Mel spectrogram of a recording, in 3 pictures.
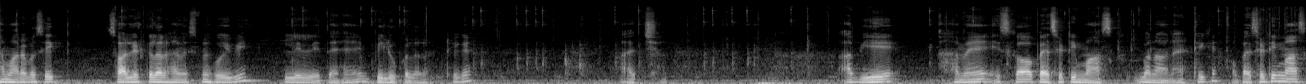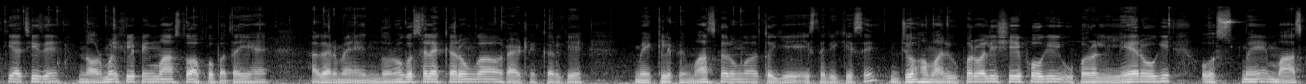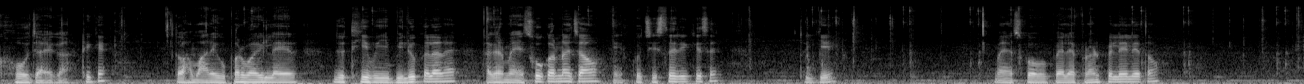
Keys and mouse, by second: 6.0 space, 7.0 space, 8.2 shift+click, 9.5 shift+space, 10.0 space, 10.1 space, 11.7 ctrl+alt+space, 13.5 space, 17.5 shift+click, 18.1 right click, 27.5 ctrl+z, 32.0 shift+click, 33.5 ctrl+7, 34.6 ctrl+7, 35.1 ctrl+z, 36.3 right click, 39.0 shift+click.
